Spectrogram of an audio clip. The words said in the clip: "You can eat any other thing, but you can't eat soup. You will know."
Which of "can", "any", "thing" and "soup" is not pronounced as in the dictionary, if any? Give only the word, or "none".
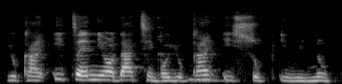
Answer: thing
